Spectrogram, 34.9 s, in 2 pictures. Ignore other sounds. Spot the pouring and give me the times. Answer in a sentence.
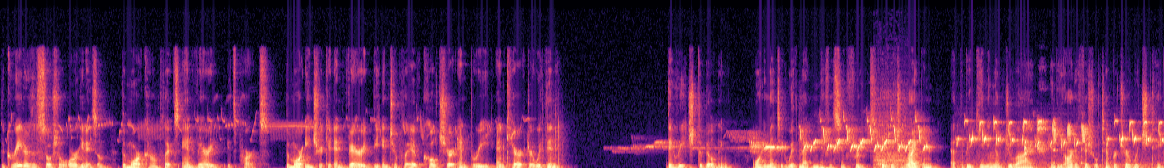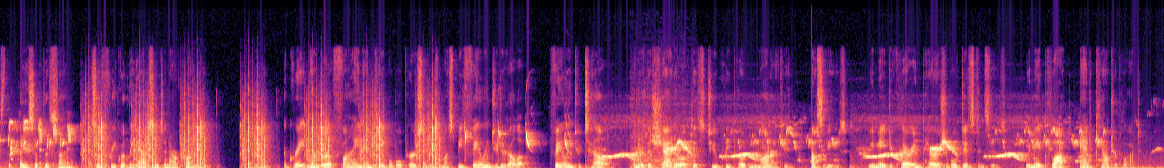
The pouring can be heard from 13.1 to 13.7 s and from 26.9 to 27.9 s.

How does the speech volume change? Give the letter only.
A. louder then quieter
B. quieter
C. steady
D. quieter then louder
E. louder
C.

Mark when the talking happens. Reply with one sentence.
You can hear the talking from 0.0 to 8.4 s, from 10.0 to 20.6 s and from 21.7 to 34.8 s.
